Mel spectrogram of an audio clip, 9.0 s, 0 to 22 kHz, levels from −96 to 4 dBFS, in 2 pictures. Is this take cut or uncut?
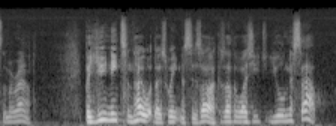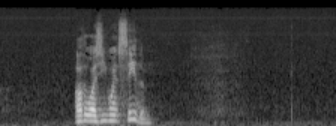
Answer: uncut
